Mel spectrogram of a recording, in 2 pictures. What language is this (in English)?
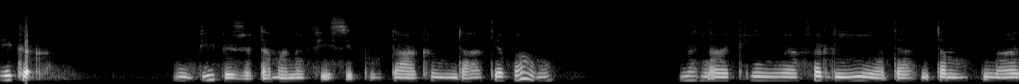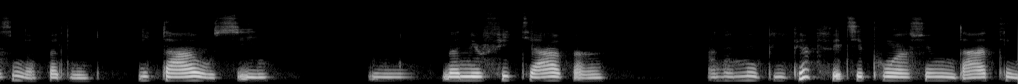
Tanosy Malagasy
